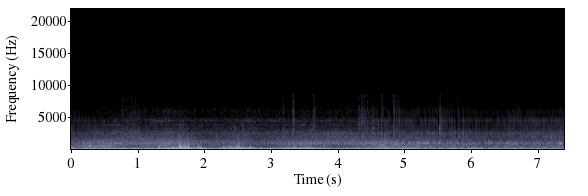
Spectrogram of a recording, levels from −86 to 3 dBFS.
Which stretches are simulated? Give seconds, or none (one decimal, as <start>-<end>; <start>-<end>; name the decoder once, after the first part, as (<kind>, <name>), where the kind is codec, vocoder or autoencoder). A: 0.0-0.4 (vocoder, BigVGAN v2); 4.6-7.4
